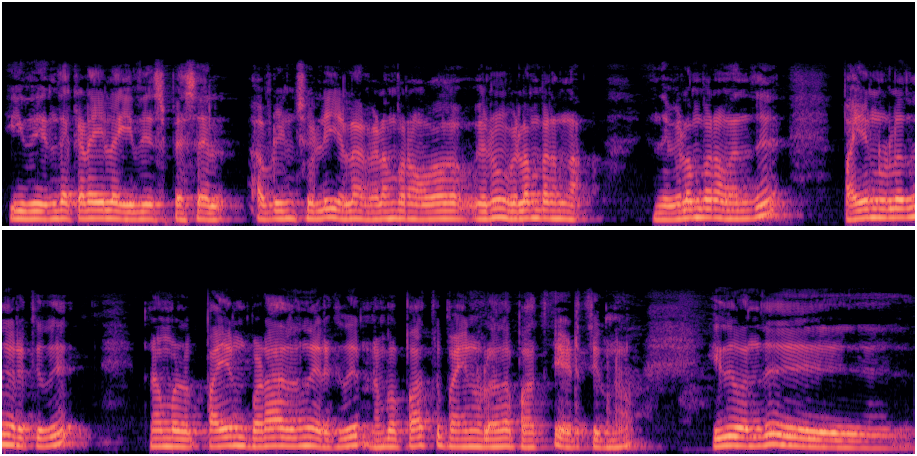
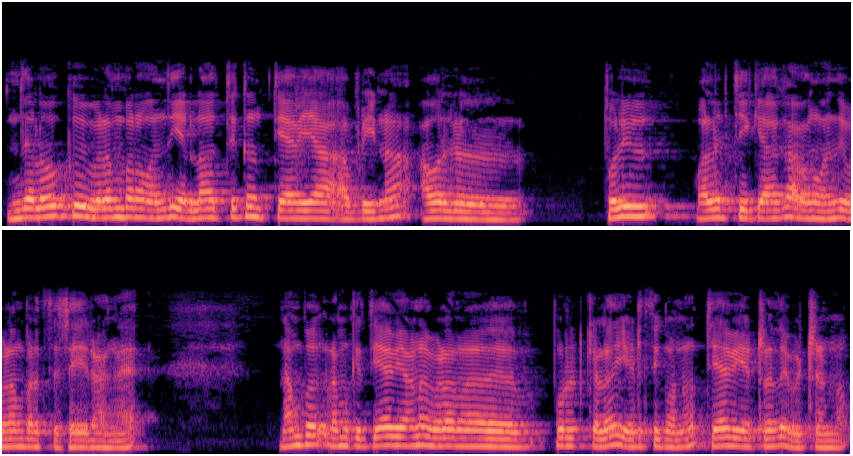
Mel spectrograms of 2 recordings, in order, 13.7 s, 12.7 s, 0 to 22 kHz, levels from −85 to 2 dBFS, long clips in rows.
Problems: none marked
